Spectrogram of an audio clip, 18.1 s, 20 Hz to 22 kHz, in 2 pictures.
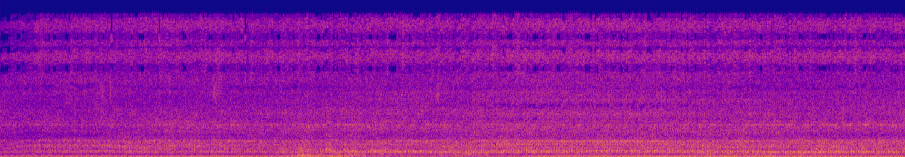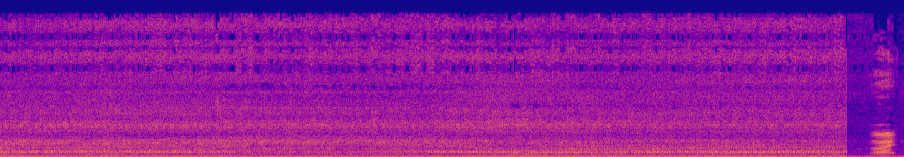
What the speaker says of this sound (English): hear what it sounds like with no muffler and a 4 to 6 inch tip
